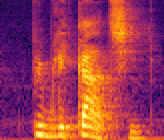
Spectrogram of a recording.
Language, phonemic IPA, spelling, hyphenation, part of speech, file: Dutch, /ˌpy.bliˈkaː.(t)si/, publicatie, pu‧bli‧ca‧tie, noun, Nl-publicatie.ogg
- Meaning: 1. publication (something that has been published) 2. publication (the act of publishing)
